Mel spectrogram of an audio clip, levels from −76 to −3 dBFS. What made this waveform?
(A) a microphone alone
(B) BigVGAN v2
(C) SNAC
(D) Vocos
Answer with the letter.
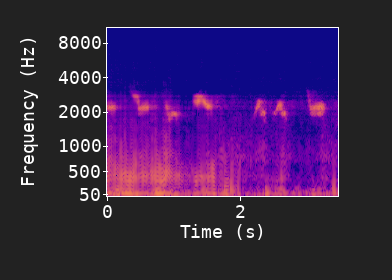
D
